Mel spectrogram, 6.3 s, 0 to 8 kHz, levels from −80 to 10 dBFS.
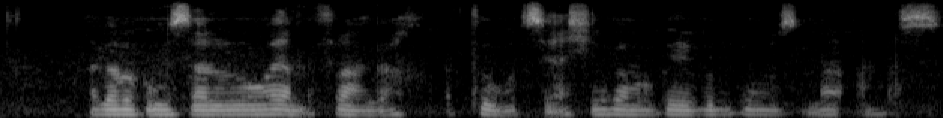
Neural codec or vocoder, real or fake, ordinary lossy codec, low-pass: none; real; Opus, 24 kbps; 7.2 kHz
